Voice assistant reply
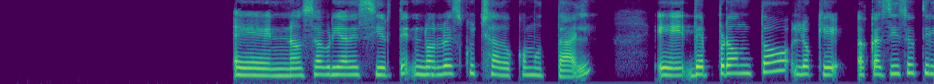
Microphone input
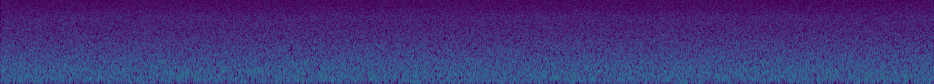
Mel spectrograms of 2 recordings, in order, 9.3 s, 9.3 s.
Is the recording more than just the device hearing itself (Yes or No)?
No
